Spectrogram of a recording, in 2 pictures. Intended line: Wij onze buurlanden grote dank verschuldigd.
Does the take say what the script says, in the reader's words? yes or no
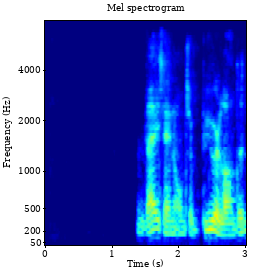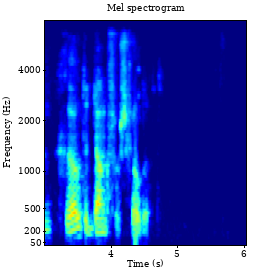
no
